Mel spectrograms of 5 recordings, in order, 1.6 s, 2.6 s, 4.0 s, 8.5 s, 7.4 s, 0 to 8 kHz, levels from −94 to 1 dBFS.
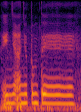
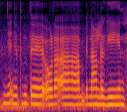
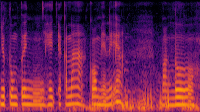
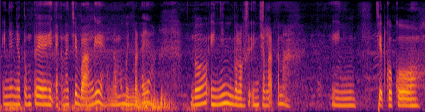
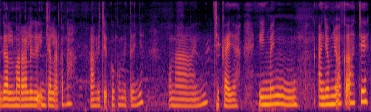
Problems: constant background noise, continuous background conversations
